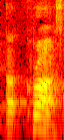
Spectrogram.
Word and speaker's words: across: and weak all right so when we say across can you hear is very very short very short not long very short and it's not high it's not that cross it's a cross it's low it's very weak all right so a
